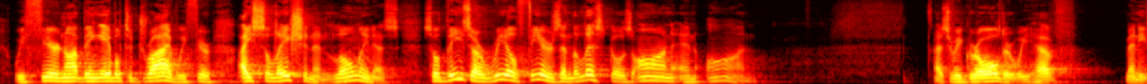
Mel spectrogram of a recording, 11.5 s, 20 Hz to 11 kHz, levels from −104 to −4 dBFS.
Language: English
